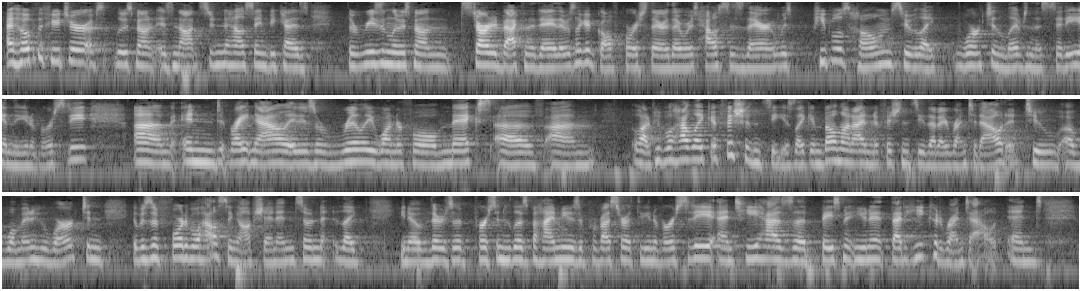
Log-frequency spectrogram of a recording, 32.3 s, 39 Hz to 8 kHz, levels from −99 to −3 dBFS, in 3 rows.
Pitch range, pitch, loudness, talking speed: 190-220 Hz, 205 Hz, -25 LUFS, 225 wpm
